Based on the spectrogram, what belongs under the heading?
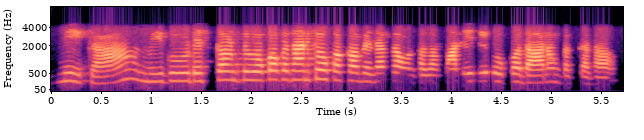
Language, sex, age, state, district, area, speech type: Telugu, female, 60+, Andhra Pradesh, East Godavari, rural, conversation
